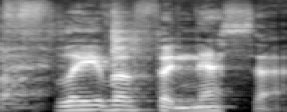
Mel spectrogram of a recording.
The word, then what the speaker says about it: Flava Finess'a: chef you're not just a chef you're a flavor finessa correct is that did I get that right yeah I love the pronunciation that you take your time it was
